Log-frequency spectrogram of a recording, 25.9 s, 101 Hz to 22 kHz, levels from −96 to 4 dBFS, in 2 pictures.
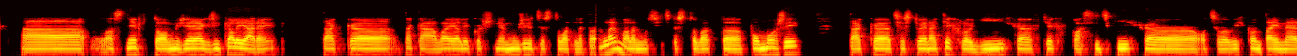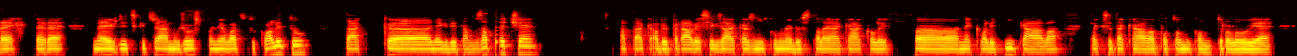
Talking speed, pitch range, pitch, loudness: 155 wpm, 95-105 Hz, 100 Hz, -29 LUFS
